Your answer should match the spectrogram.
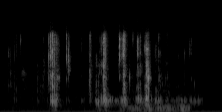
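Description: Faint close-up chewing of a crunchy molasses gingerbread cookie: a string of small crunches and mouth clicks that starts about half a second in.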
